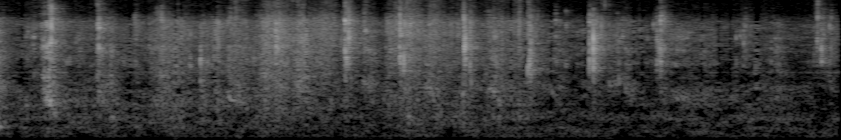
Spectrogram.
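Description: Faint close-miked chewing of a sandwich mouthful with the mouth closed: soft wet clicks and smacks at irregular intervals.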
